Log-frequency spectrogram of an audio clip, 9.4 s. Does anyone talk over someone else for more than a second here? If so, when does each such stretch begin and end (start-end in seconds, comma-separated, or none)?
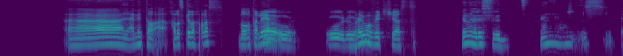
none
